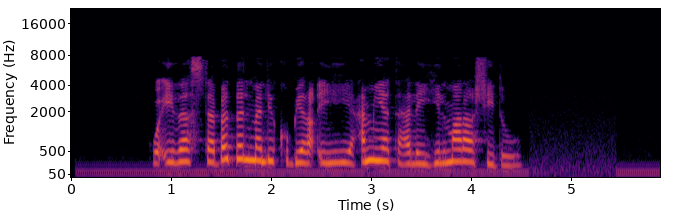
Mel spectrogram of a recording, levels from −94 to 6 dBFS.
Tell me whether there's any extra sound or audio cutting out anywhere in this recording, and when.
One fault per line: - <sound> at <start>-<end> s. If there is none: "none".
none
